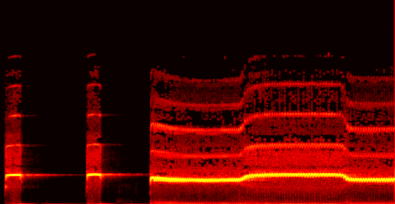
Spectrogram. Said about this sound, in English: Well, I told you we'd all the bells and whistles this quarter, and if those were the bells, here are the whistles from the sea shanty group, … in Cove.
